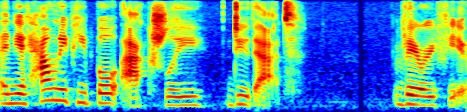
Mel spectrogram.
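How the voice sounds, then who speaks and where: The recording is very clean, its background silent. An unremarkable speaking voice moves at a moderate pace. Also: woman. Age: 20s. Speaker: podcast host and business executive. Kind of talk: solo podcast monologue. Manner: casual, conversational.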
